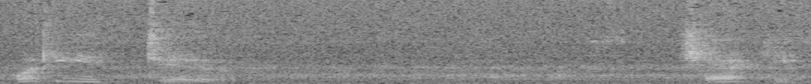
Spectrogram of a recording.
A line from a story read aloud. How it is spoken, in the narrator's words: added calmly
